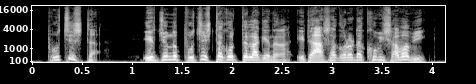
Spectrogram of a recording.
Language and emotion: Bengali, disgusted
